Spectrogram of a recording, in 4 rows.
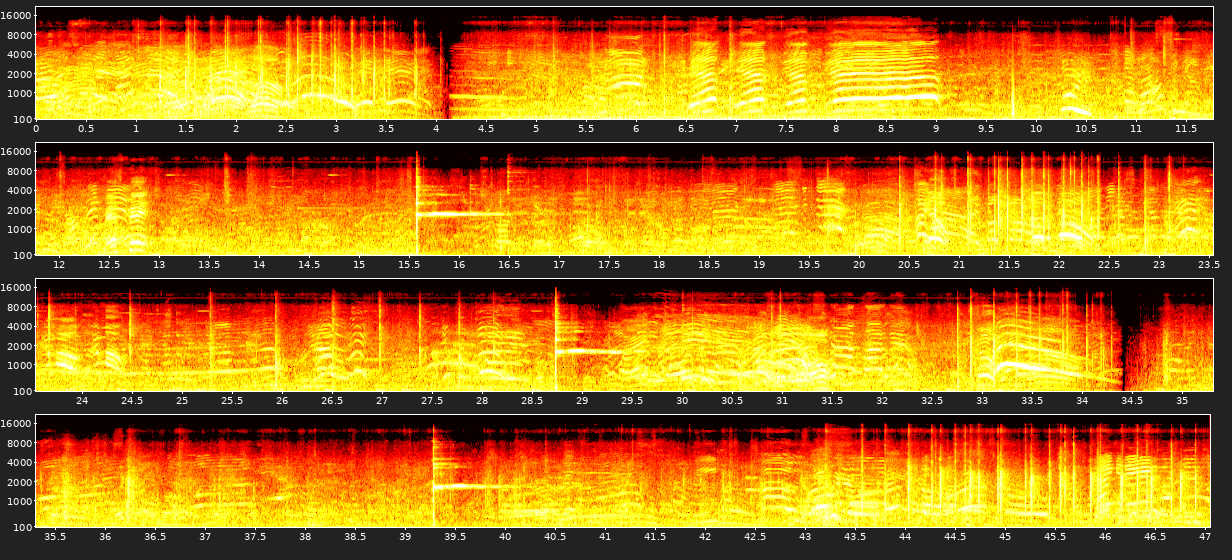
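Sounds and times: spectators' voices: 0.0 - 47.0
metal bat hitting ball: 15.5 - 16.6, 28.7 - 29.4, 39.2 - 40.1.

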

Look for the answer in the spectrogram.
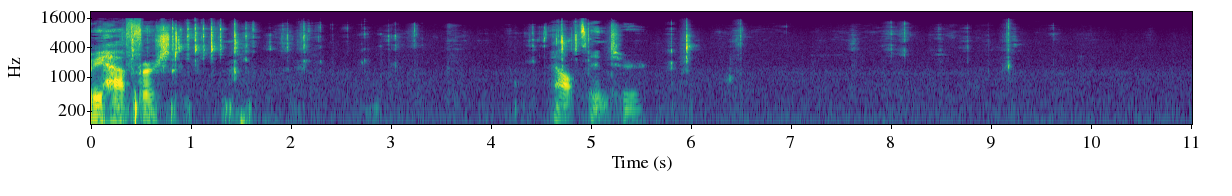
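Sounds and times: computer keyboard typing: 0.6 - 2.3.

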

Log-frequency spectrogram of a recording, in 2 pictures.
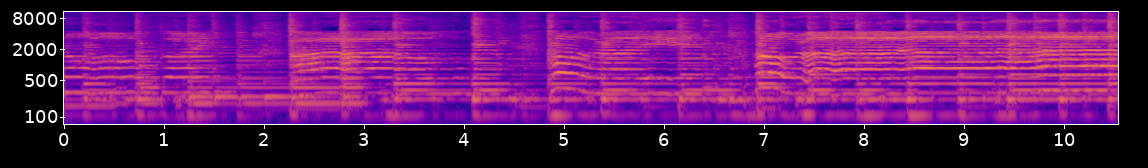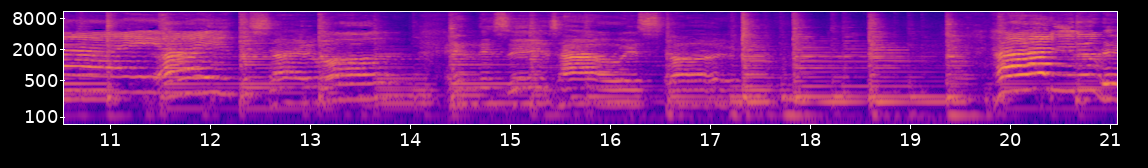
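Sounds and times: woman singing slow melody: 0.0 - 17.1, 19.7 - 21.0
acoustic guitar strumming: 0.0 - 21.0.

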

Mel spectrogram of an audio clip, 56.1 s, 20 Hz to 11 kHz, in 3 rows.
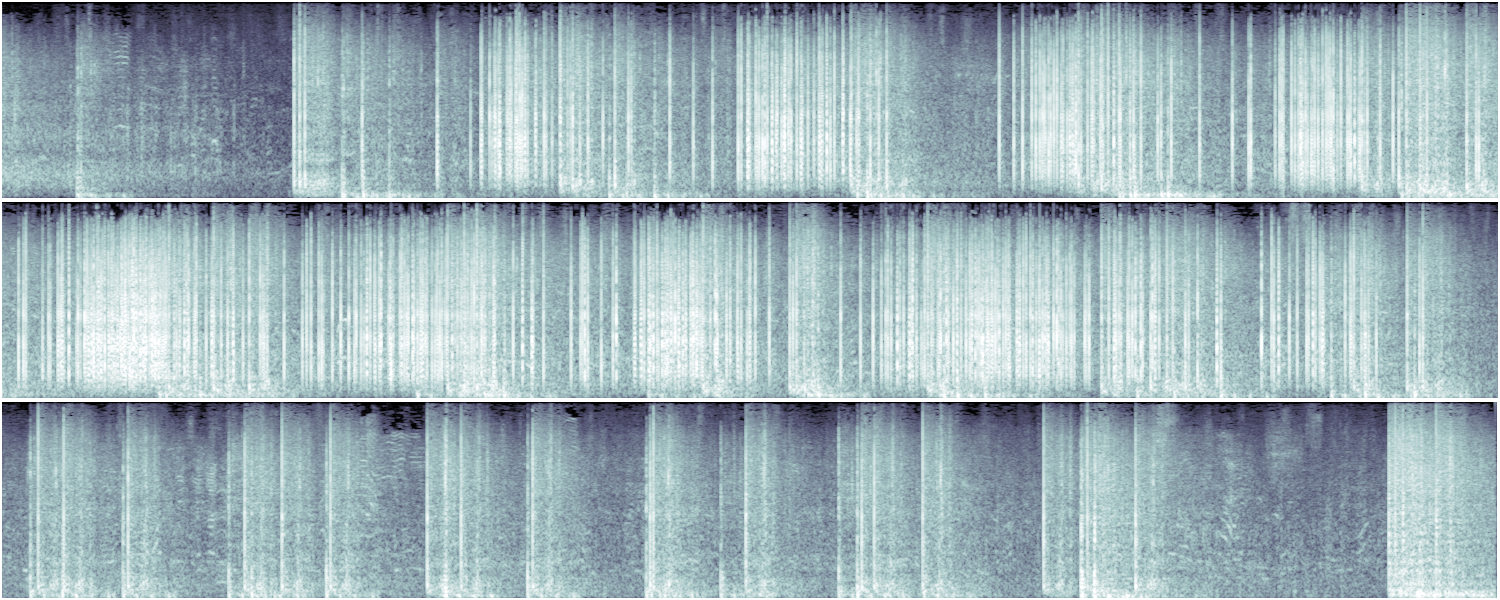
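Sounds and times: fireworks bangs and crackle: 0.0 - 56.0.

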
